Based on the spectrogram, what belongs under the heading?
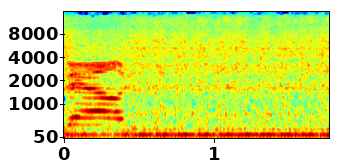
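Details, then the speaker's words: Cougar after fixing a major misfire, idle settled down: low steady even hum with no misfires, pops or skipped beats; runs smoothly, sounds really good. "I don't hear any misfires. I don't hear any popping. Hey, that's a thumbs up for me. It actually sounds really good."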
